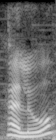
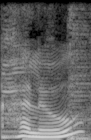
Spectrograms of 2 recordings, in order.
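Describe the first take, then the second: First: It is said a little louder. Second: It is said softly and seductively.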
